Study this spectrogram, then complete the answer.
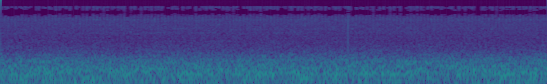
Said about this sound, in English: So roar, which again is usually tied to airflow and fans.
